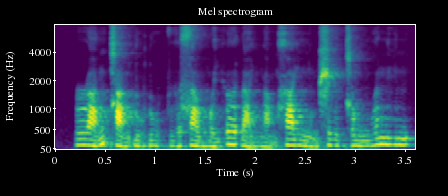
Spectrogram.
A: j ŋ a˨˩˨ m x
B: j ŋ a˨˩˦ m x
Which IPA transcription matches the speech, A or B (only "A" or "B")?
A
